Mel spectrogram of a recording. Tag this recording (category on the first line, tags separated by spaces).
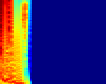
Instrument samples > Percussion
BrazilFunk Distorted EDM kick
